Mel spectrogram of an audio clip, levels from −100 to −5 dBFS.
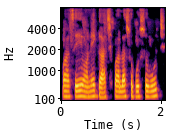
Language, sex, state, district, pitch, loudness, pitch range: Bengali, female, West Bengal, Dakshin Dinajpur, 170 Hz, -17 LUFS, 170-175 Hz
